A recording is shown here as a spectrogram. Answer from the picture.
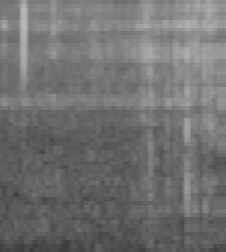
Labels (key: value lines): label: ambient
recorder: HydroMoth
